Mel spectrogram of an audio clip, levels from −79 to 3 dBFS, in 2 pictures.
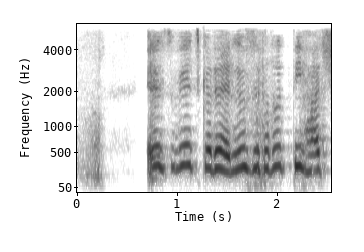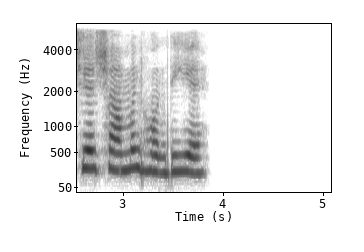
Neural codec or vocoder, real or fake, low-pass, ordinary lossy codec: codec, 16 kHz, 1.1 kbps, Voila-Tokenizer; fake; 5.4 kHz; AAC, 24 kbps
